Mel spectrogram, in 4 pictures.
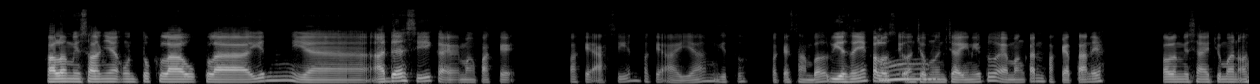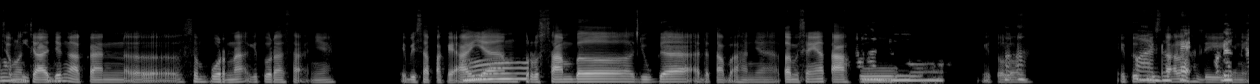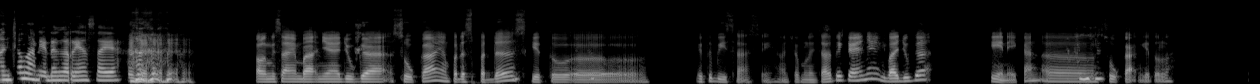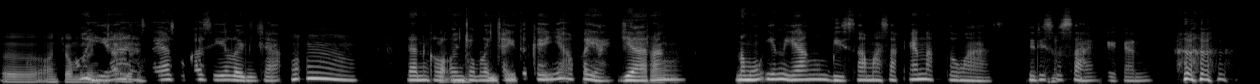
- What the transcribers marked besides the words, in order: other background noise; laugh; laugh
- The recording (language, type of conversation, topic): Indonesian, unstructured, Apa kenangan terindahmu tentang makanan semasa kecil?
